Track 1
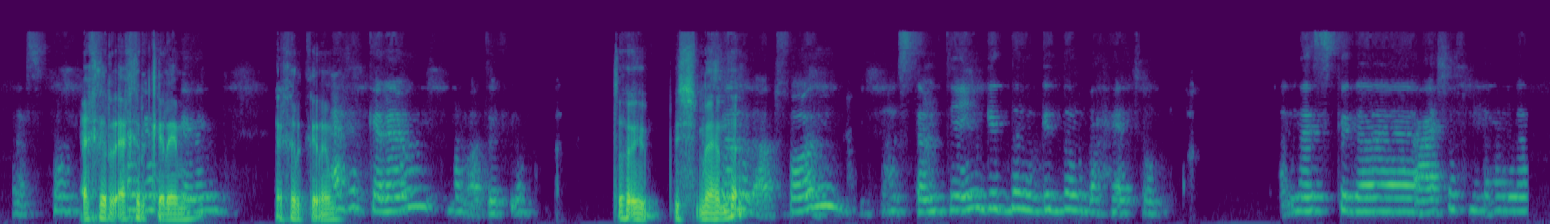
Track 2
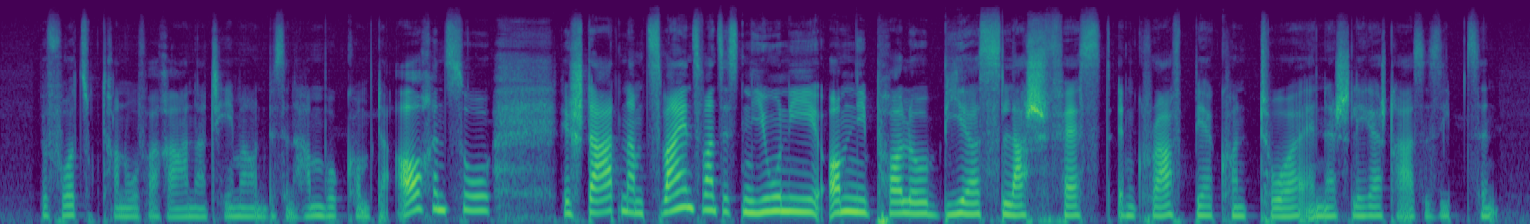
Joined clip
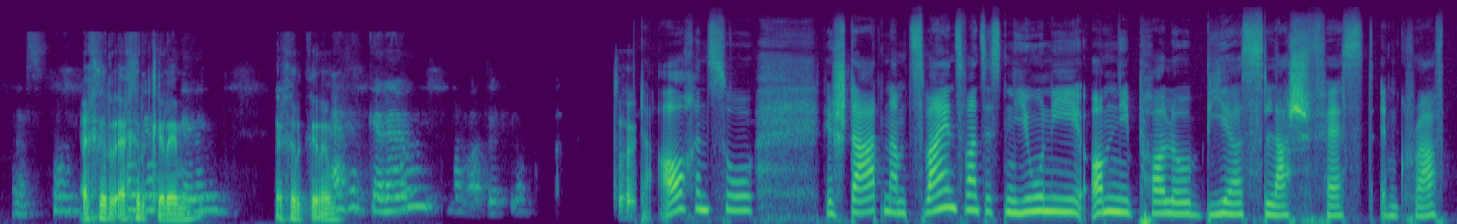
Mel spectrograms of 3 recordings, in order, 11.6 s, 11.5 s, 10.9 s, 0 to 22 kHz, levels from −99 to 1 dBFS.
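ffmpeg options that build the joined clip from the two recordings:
-filter_complex "[0:a]asettb=1/sr,asplit=3[a][b][c];[a]atrim=end=3.314[d];[b]atrim=start=3.31:end=4.77,asetpts=PTS-STARTPTS,afade=t=in:d=0.004:c=qsin,afade=t=out:st=1.456:d=0.004:c=qsin,highpass=640,lowpass=5.8k[e];[c]atrim=start=4.766[f];[d][e]acrossfade=d=0.004:c1=hsin:c2=qsin[g];[g][f]acrossfade=d=0.004:c1=qsin:c2=hsin,apad=whole_dur=10.93,atrim=end=10.93,atrim=end=4.77,asetpts=PTS-STARTPTS[h];[1:a]atrim=start=2.74:end=8.96,asetpts=PTS-STARTPTS[i];[h][i]acrossfade=d=0.06:c1=tri:c2=tri"

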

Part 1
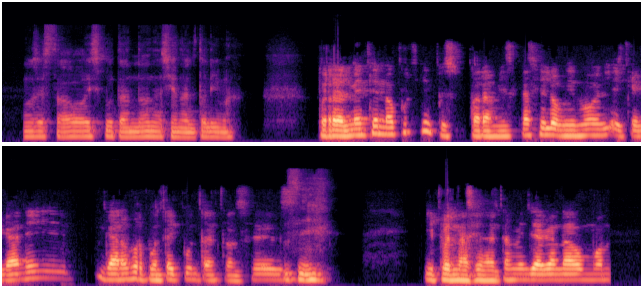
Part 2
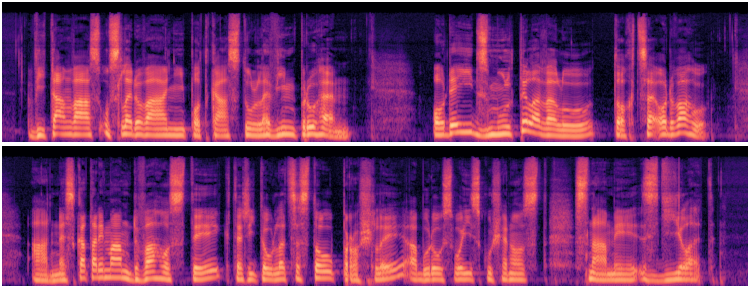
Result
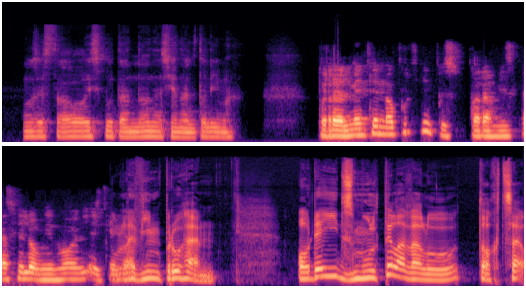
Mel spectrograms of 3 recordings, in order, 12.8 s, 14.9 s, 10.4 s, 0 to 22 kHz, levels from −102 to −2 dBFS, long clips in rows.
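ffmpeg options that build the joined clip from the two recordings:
-filter_complex "[0:a]apad=whole_dur=10.44,atrim=end=10.44,atrim=end=6.56,asetpts=PTS-STARTPTS[a];[1:a]atrim=start=2.43:end=6.57,asetpts=PTS-STARTPTS[b];[a][b]acrossfade=d=0.26:c1=tri:c2=tri"

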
